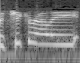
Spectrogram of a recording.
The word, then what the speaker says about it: Chikarelli: So Chikarelli is pronounced Chikarelli. – Chikarelli. – Chikarelli, because it is... you know, foreign. – Yeah. – It's not Chikarelli, it's Chikarelli. And he is my better half.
